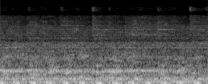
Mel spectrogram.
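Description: Punk rock band playing live at full volume: distorted electric guitars and bass over drums, with a steady beat.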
